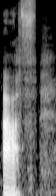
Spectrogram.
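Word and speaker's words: אף: This is af. Af. A, simple enough, and f. Af.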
